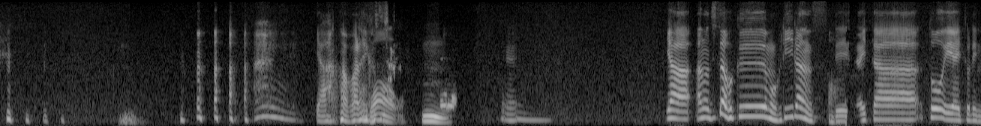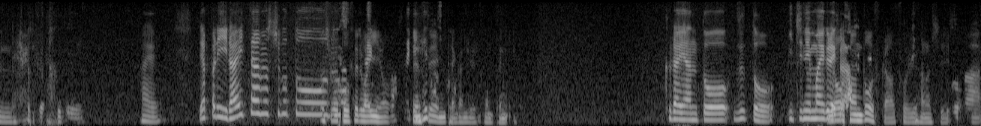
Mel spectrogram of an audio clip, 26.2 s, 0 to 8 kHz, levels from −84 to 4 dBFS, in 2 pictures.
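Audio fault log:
5.0–6.09 s, 14.17–14.21 s, 17.63–18.91 s, 24.39–24.45 s: echo leak. A copy of the speech returns about 221 ms late, at roughly 5 dB below the speech at 5.0 and 24.39 s, 20 dB below at 17.63 s, and a faint 35 dB below at 14.17 s. The likely cause is a far-end echo canceller failing to remove its loudspeaker pickup.
5.16–6.31 s, 11.3–14.12 s, 17.61–19.58 s, 24.36–26.04 s: speech suppressed in double talk. The main talker drops in patches, by about 20 to 25 dB at worst, for under a second to about a second and a half per stretch. This likely comes from an echo canceller turning down both its own talker and the loudspeaker echo during overlap.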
